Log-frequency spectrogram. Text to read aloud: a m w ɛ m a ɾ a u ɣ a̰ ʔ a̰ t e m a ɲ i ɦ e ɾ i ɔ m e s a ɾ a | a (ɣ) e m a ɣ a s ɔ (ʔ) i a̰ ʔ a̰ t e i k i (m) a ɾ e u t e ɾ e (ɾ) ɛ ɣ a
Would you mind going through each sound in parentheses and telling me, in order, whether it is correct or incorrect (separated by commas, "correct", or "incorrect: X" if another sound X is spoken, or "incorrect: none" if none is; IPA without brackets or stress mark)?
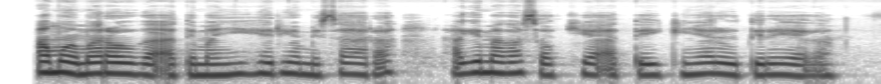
correct, incorrect: k, incorrect: ɲ, incorrect: none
